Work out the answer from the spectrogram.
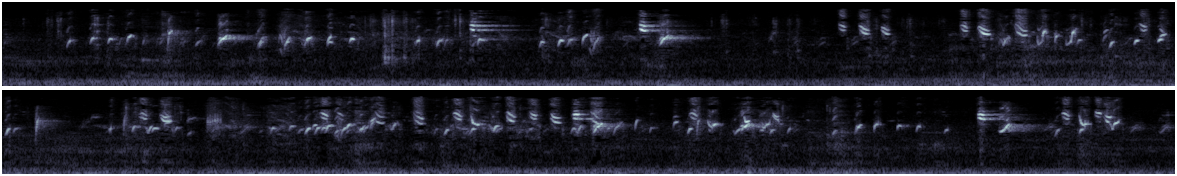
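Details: Goldfinch delivering an extended song of rapid high twitters, buzzy trills and sharp chirps in dense bursts, with short pauses and a faint low background rumble.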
